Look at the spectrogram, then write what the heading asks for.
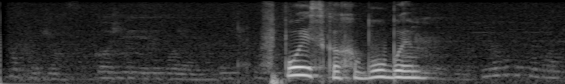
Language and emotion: Russian, neutral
